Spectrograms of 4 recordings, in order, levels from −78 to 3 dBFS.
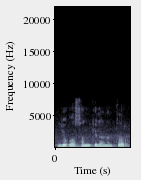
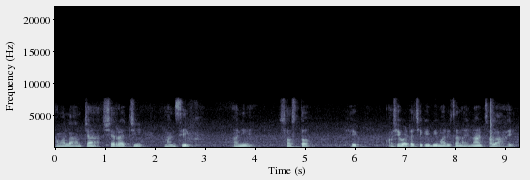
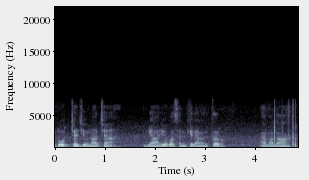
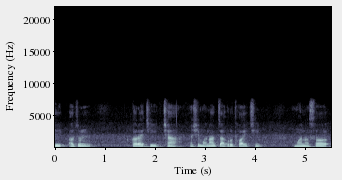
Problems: constant background noise, background conversations at intervals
